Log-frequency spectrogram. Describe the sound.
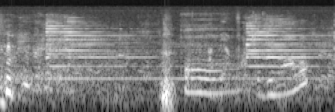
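A bell rings with a sustained, shimmering tone that lingers for a few seconds, while a voice sounds over it with rising and falling pitch.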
